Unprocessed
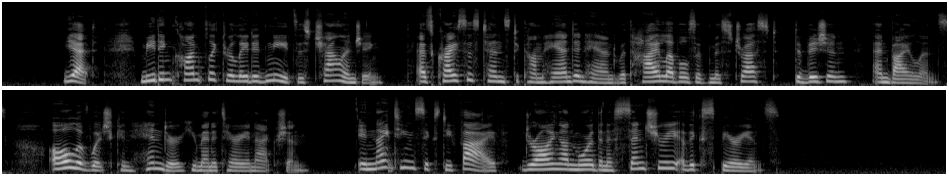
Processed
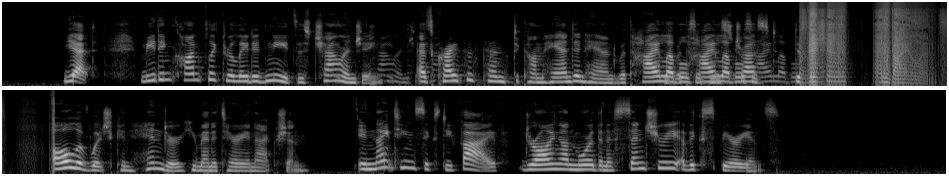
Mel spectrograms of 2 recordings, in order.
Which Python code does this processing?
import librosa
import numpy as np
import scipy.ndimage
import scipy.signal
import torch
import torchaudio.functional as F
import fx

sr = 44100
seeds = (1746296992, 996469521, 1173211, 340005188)

y = fx.highpass(x, sr, hz=370.0, slope=12, at=(0.71, 2.07))
y = fx.echo_throw(y, sr, start_s=2.71, length_s=1.05, ms=530, feedback_pct=55, wet_db=-17.5)
y = fx.lowpass(y, sr, hz=2000.0, slope=24, at=(4.38, 5.12))
y = fx.echo_throw(y, sr, start_s=6.06, length_s=0.99, ms=560, feedback_pct=20, wet_db=-2.5)
y = fx.spec_flatten(y, sr, power=0.22, at=(7.97, 9.96), fade=0.02)
y = fx.high_shelf(y, sr, hz=4800.0, db=5.5, at=(11.01, 12.36))
y = fx.steep_highpass(y, sr, hz=200.0, slope=36, at=(13.27, 16.9))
